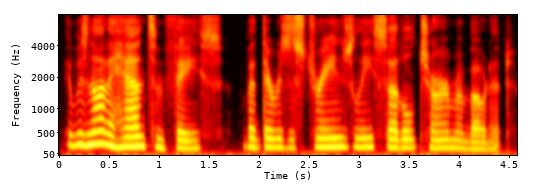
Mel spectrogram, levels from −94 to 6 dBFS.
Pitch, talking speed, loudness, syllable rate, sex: 185 Hz, 195 wpm, -19 LUFS, 5.1 syllables/s, female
